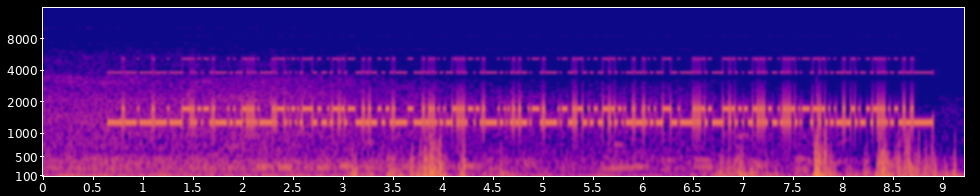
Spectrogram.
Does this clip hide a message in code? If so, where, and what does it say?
Yes: RTTY (50 baud, 450 Hz shift) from 0.6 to 8.9 s, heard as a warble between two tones, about 1500 Hz centre, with street noise. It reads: 4EDTC O8MJ4 J3ZZW GK9SV LRCSE 77421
